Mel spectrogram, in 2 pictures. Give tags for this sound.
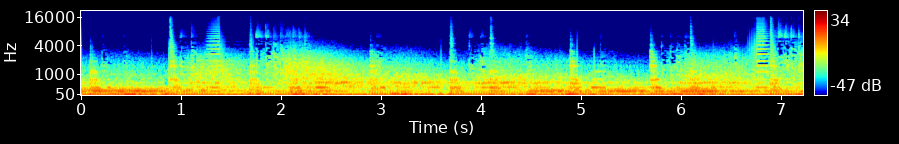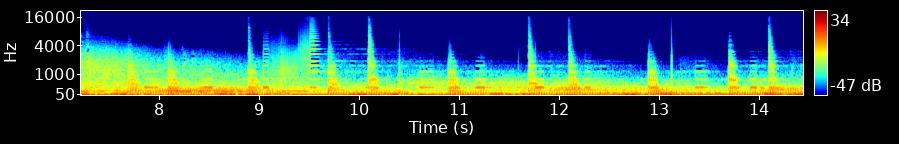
Cloudlab-200t-V1; Reaktor-6; 2; Buchla; Buchla-200-and-200e-modular-system

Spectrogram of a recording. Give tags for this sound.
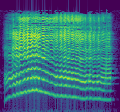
fx; monster; voice

